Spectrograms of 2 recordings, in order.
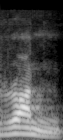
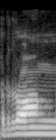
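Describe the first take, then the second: First: The word ends with a clear n sound. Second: The word ends with a nasal ng sound. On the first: The speaker calls it wrong. "দন্ত ন হওয়ার কথা ছিল" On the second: The speaker calls it right. "রন না বলে অনুসার উচ্চারণ করব"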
